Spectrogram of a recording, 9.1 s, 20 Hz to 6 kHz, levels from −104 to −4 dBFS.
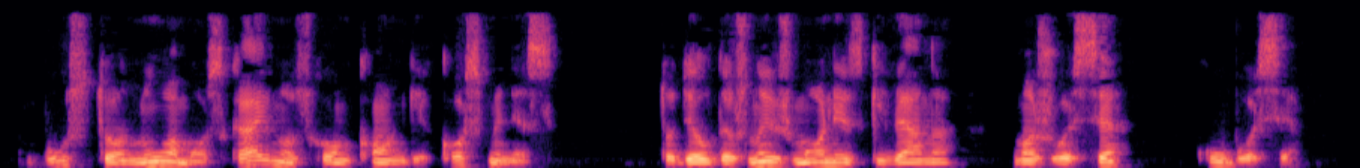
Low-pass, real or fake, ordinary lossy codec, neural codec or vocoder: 5.4 kHz; real; MP3, 48 kbps; none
